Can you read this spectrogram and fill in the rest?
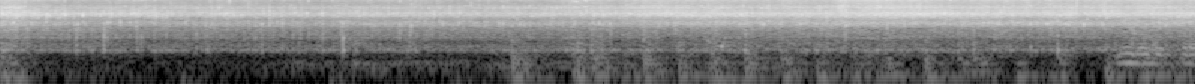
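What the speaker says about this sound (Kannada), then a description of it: "ಈರುಳ್ಳಿ ಕೂಡ ಚೆನ್ನಾಗಿ ಎಣ್ಣೆಯಲ್ಲಿ ಫ್ರೈ ಮಾಡ್ಕೊಳ್ಳೋಣ" Onions fry in oil for a vegetable biryani, a continuous hissing sizzle at moderate level with faint scraping and clatter underneath and no voices.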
